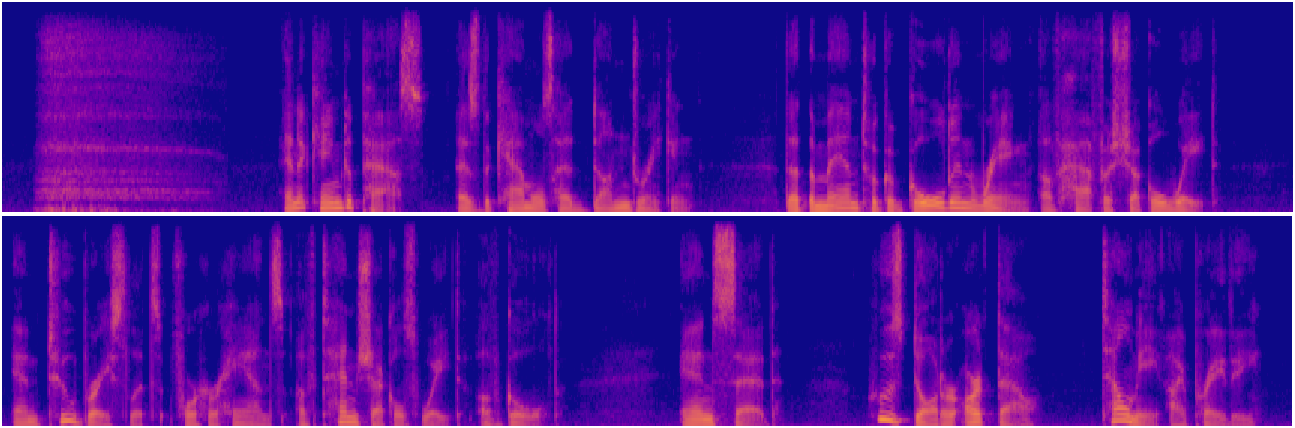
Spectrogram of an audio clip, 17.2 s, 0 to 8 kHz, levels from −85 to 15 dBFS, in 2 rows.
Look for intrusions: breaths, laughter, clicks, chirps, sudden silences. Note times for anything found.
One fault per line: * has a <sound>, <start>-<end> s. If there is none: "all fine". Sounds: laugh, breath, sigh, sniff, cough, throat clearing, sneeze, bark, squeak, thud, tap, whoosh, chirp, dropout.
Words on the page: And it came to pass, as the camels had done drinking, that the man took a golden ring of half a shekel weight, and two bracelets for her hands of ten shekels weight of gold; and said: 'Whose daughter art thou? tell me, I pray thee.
* has a sigh, 0.2-1.5 s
